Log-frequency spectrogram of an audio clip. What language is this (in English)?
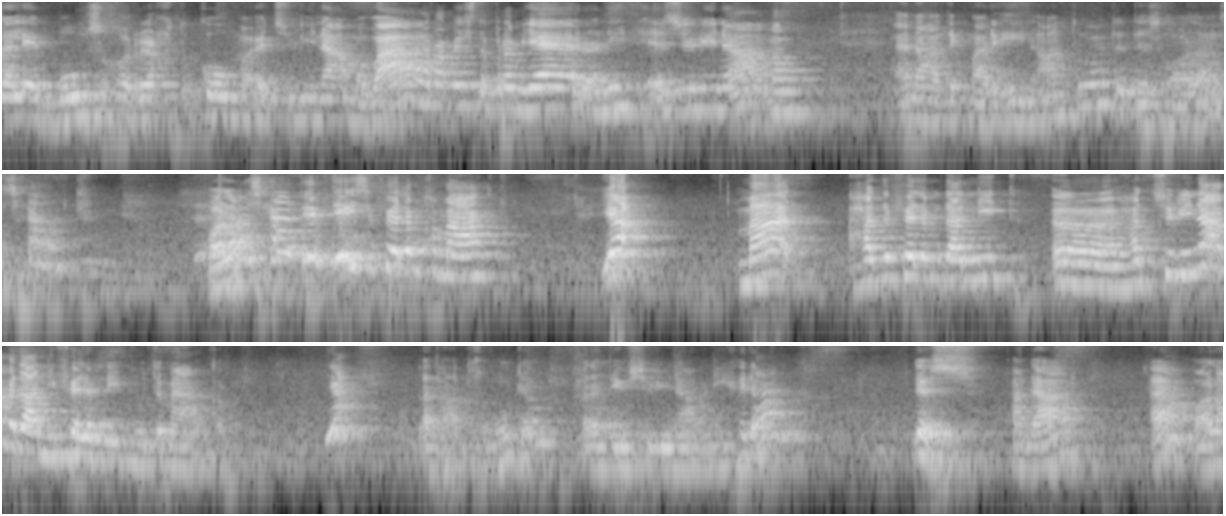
Dutch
